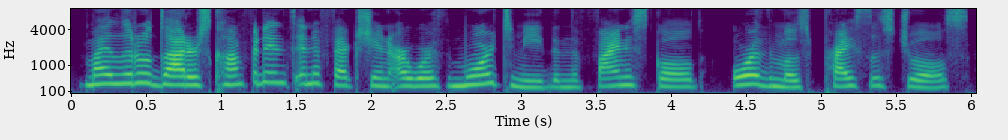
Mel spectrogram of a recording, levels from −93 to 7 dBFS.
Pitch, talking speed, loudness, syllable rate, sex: 245 Hz, 200 wpm, -21 LUFS, 5.5 syllables/s, female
